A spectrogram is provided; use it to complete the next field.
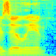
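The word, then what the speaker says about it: Zilean: sad and he really walked this Dylan or zillion that's how he's pronounced I'm here I'm here - dude yeah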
